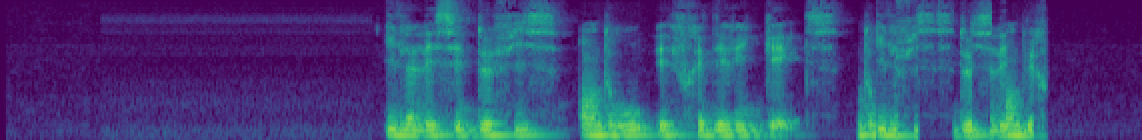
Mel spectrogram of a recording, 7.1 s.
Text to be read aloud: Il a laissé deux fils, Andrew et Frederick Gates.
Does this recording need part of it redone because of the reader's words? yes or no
yes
